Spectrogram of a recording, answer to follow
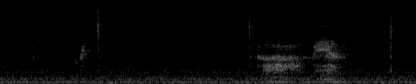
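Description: A man savouring a sip of whiskey: faint mouth clicks early on, then two short breathy exhales a little over halfway through.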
